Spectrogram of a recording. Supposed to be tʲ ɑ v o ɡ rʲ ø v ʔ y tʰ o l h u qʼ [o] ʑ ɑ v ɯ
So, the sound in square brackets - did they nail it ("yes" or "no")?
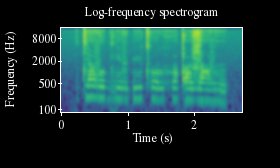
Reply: no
